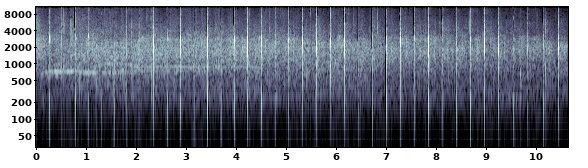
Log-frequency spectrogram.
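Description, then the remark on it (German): An audience claps in a steady, even rhythm, sharp hand claps repeating about three times a second for around ten seconds over a soft bed of crowd noise. “Es gebt mir ihnen einmal einen kräftigen Applaus.”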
